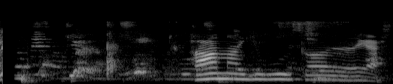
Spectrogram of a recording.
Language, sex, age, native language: Icelandic, male, 9, Icelandic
